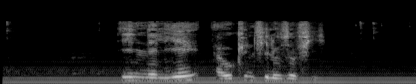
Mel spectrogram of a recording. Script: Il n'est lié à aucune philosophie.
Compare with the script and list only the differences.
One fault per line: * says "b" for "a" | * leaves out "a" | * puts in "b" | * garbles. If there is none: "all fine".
all fine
